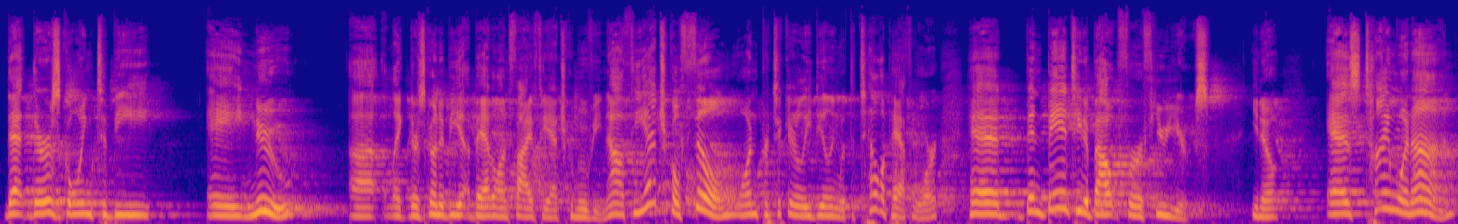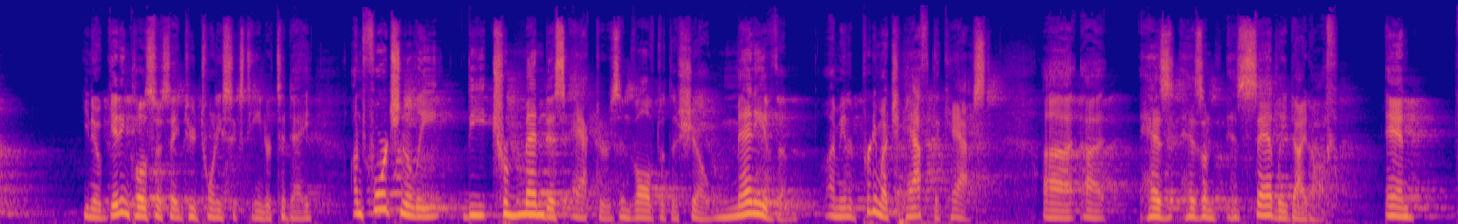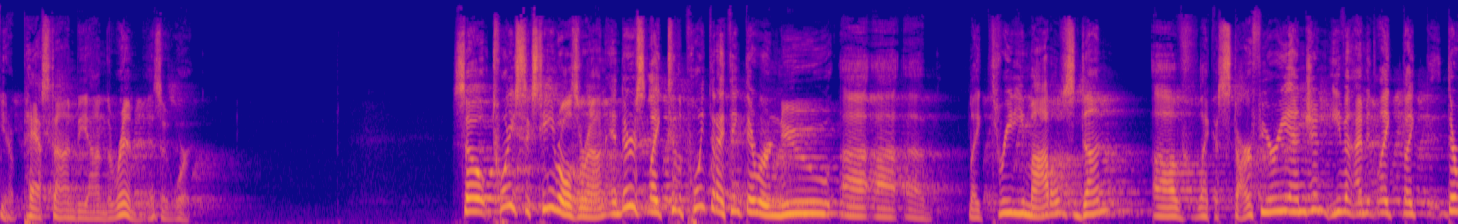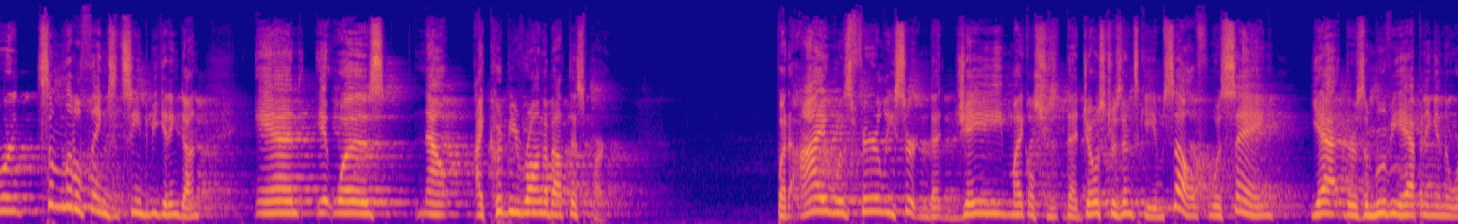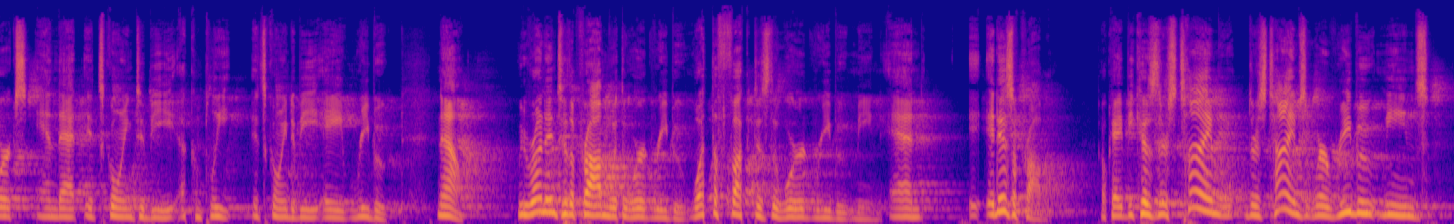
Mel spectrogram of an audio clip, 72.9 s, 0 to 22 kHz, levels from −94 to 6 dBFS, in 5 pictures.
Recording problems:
echo of what is said; noticeable; throughout; 120 ms later, 15 dB below the speech

